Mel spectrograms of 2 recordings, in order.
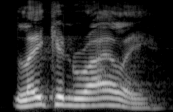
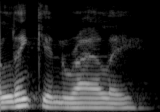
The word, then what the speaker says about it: Laken Riley: Laken Riley, and you know, Biden was unable to pronounce her name. Called her Lincoln Riley, and this was right after.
